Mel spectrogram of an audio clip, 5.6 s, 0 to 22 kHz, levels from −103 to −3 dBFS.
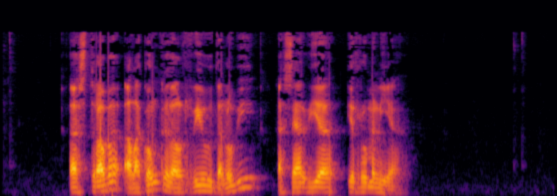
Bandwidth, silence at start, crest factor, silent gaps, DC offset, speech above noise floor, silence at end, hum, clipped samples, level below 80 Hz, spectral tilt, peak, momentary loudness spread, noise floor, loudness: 11.5 kHz; 0.7 s; 22 dB; none; under 0.1%; 60 dB; 1.55 s; none; under 0.1%; -54 dBFS; -4.5 dB/octave; -4 dBFS; 12 LU; -85 dBFS; -25 LUFS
